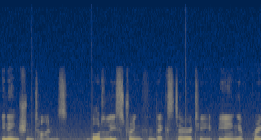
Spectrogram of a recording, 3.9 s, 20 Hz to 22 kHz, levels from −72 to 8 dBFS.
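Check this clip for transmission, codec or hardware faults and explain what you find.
No transmission, codec or hardware faults.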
